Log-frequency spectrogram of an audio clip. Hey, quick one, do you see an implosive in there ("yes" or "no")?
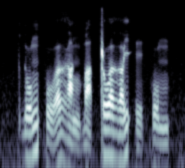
yes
